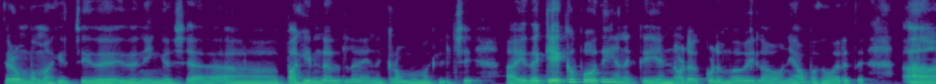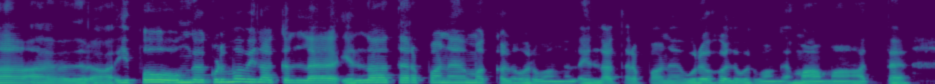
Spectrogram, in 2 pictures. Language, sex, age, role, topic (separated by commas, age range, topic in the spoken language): Tamil, female, 30-34, host, ஒரு சாதாரண குடும்ப விழாவில் நீங்கள் எந்தெந்த பொழுதுபோக்குகளை ஏற்பாடு செய்வீர்கள்?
